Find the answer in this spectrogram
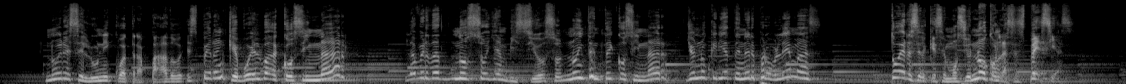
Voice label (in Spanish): actuado; locutor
